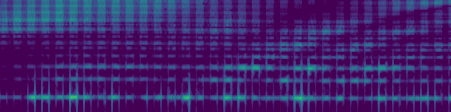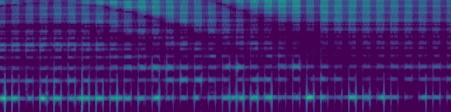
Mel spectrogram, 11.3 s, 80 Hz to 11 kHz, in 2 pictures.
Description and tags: drum and bass FX atmosphere dnb 170 BPM key C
